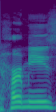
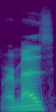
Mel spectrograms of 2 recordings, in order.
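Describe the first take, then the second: First: It is pronounced the way the Greek god's name is. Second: It is pronounced the way the fashion brand is. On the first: It refers to the mythological figure. "you could say Hermes if you're from like the Greek god perspective" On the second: It refers to the luxury fashion house. "there's the fashion pronunciation of Hermes"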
